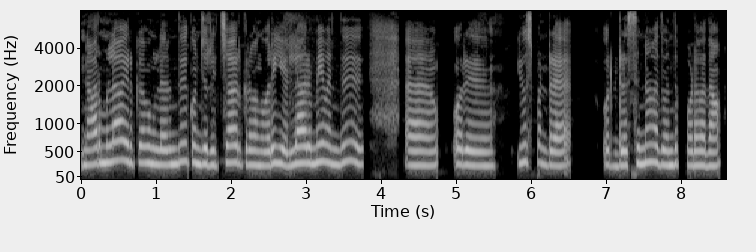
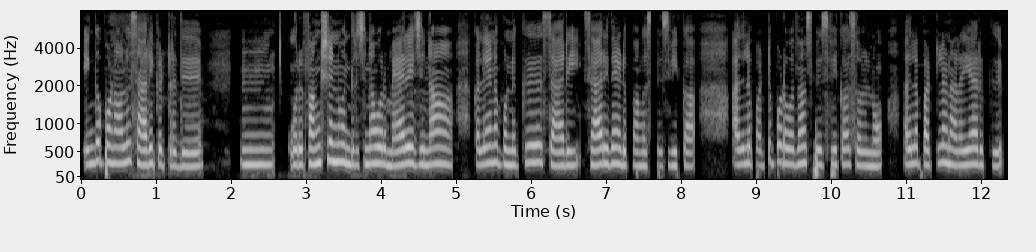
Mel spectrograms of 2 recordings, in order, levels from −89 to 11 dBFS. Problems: none marked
